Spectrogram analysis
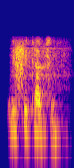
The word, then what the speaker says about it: Risikatu: But culture and custom, as usual, has changed the way the name is pronounced. I was born by Fulani Yoruba parents, and that actually affected the way it was pronounced, Risikatu.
